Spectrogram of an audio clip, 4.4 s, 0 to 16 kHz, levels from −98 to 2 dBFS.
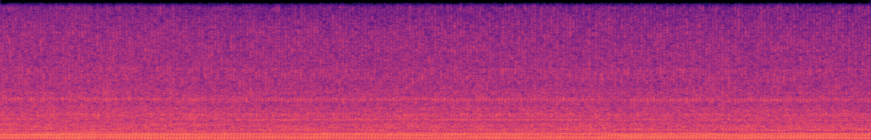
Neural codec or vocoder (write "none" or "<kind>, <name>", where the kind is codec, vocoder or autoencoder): none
